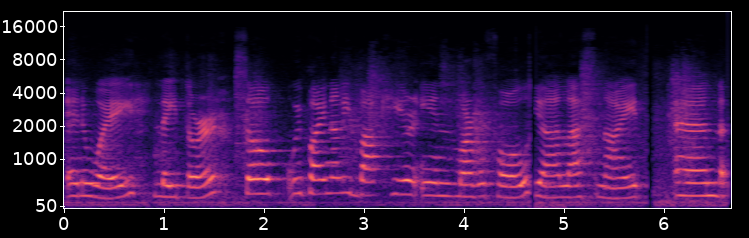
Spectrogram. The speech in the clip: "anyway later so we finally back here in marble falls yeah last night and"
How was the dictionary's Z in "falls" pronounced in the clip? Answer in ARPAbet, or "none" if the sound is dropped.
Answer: none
